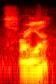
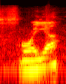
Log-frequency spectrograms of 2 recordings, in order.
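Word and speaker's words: Freyja: you might recognize this as the daughter of Freya or more properly pronounced frya uh snot or snotra as she is known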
